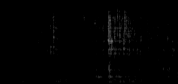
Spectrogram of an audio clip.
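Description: Liquid is poured close to the mic for ASMR: a soft, splashy trickle that starts faint, then swells into a brighter splash with drippy, glassy detail before easing off. No one speaks.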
